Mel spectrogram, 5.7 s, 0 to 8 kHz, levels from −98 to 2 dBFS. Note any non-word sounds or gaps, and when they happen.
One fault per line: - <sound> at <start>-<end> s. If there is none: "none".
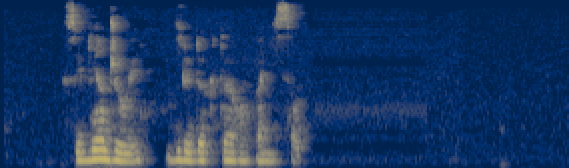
none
